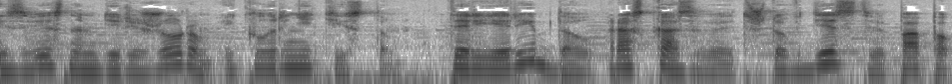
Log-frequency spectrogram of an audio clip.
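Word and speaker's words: Rypdal: И трудно привести пример музыканта, который уже после этого так свободно трансформировал бы гитарный звук, наполняя его неповторимыми нюансами и интонациями, как Терье Рибдал. Будем так произносить его фамилию, хотя сами норвежцы, соотечественники музыканта, умудряются выдать нечто среднее между Рёбдаль, Рибдаль и Рюбдаль.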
